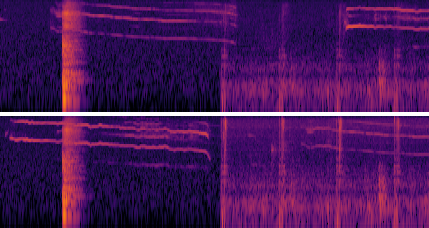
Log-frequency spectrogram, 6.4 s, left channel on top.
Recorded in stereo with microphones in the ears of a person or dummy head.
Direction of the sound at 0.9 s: 10° left (ahead or behind).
